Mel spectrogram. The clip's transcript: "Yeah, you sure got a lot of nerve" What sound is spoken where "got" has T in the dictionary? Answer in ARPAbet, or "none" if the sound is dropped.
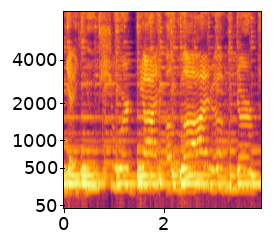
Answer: none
